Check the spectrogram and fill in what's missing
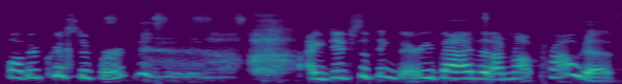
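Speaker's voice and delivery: high, soft, put-on tearful voice; mock crying voice. Baker confesses to the priest, in a pretend crying voice. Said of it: "my crying voice".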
